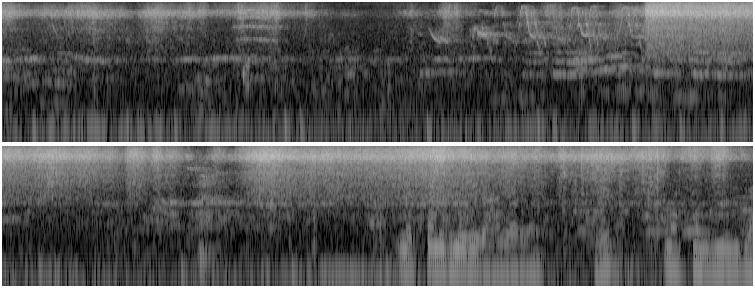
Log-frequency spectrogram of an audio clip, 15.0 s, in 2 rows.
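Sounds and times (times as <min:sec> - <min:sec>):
bird chirping: 0:00.0 - 0:07.9
loud steady hiss: 0:06.2 - 0:15.0.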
